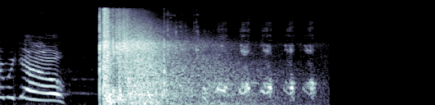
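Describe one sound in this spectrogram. A gunshot bangs loudly and echoes outdoors.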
